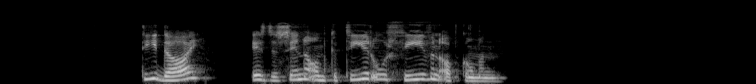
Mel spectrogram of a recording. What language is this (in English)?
Western Frisian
